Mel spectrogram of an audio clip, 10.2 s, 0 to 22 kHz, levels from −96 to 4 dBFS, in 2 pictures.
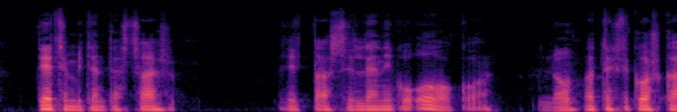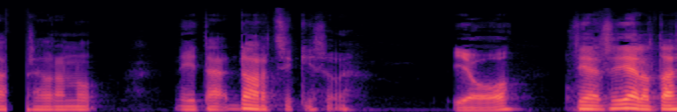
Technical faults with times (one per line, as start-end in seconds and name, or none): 5.12-5.27 gap at a join of encoded pieces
